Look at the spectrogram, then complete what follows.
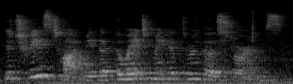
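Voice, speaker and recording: A woman giving an earnest, emphatic dramatic reading of a first-person monologue, with deliberate pauses. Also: fairly high pitch, lively intonation, gravelly. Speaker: reader performing an activist's first-person testimony. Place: large indoor event space, distant microphone. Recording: echoey hall from far off, faint noise.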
